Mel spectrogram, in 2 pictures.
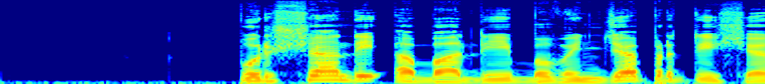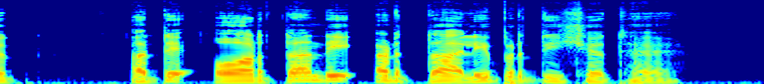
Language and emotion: Punjabi, neutral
